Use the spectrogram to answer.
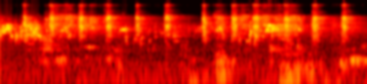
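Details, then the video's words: Budgerigars chirping while eating, dense high twittering chatter punctuated by sharp clicking pecks roughly three times a second, with a few lower squeaks. "𝑪𝒖𝒕𝒆 𝑩𝒖𝒅𝒈𝒊𝒆𝒔' 𝑪𝒉𝒊𝒓𝒑𝒊𝒏𝒈 𝑺𝒐𝒖𝒏𝒅𝒔 𝑾𝒉𝒊𝒍𝒆 𝑬𝒂𝒕𝒊𝒏𝒈"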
